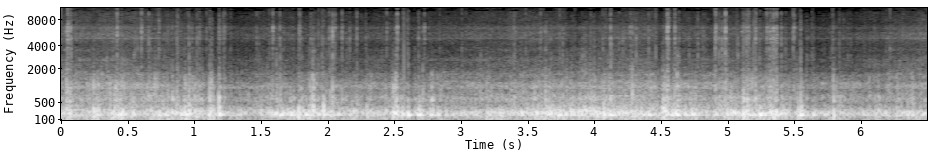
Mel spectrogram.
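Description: Bicycle tyres rumble and crunch over a rough dirt trail.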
